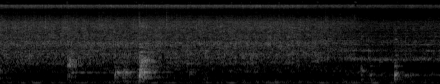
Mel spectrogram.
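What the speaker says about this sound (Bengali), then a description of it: "এটা ভালো করে নেড়ে চেড়ে রান্না করে নিতে হবে।" String beans frying in a pan with soft stirring scrapes and a few light clinks, steady low sizzle throughout, close and fairly quiet, no voices.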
